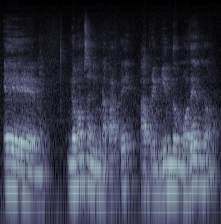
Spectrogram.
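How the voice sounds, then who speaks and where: A man's voice: mid-range voice, slow, darkish tone. A man lectures a class in an easy, conversational way, speaking directly to his students. His voice carries through a very echoey classroom, and he stands some distance the microphone. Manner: conversational, addresses students directly, acts out quoted dialogue. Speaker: Greek teacher. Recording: echoey room, voice from off the mic.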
